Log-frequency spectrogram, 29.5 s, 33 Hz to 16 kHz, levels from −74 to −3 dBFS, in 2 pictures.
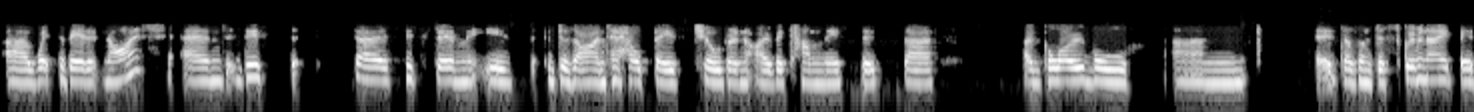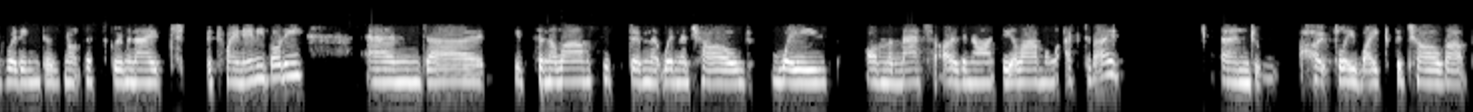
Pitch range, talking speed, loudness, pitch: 170-190 Hz, 115 wpm, -14 LUFS, 180 Hz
